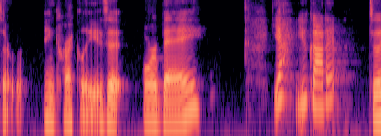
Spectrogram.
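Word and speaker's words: Oribe: um just started using um like I always pronounce it incorrectly is it orbe yeah you got it did I say it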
